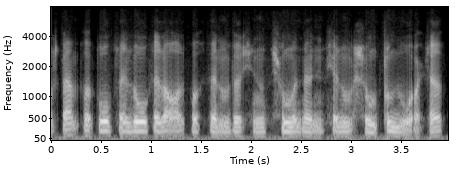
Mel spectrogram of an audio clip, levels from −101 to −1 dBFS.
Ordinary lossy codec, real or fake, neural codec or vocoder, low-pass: Opus, 24 kbps; fake; autoencoder, 22.05 kHz, a latent of 192 numbers a frame, VITS, trained on many speakers; 7.2 kHz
